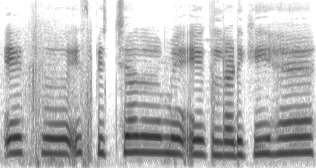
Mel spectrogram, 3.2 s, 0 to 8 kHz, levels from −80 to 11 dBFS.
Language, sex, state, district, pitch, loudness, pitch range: Hindi, female, Bihar, West Champaran, 270 Hz, -13 LUFS, 255-280 Hz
